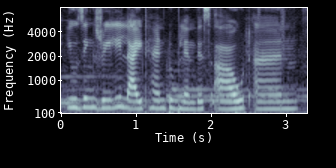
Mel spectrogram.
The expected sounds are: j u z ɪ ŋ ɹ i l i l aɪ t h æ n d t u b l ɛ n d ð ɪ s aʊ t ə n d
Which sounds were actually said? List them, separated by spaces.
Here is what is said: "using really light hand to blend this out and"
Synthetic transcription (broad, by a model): j u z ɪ ŋ ɹ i l i l aɪ t h æ n d t u b l ɛ n d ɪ s aʊ t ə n d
